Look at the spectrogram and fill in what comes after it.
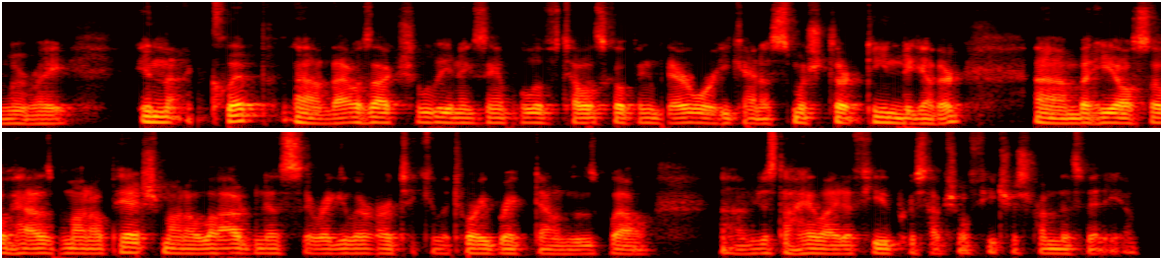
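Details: Adult male speaker; normal speech.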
